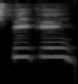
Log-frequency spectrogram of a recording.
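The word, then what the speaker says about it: Spinking: honestly speaking just like our product line it's pronounced speaking but it's spelled speaking or was like with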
